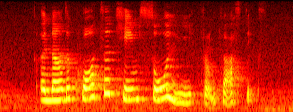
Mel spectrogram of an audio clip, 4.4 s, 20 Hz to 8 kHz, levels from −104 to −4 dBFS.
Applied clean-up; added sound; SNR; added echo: none; none; none; none.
